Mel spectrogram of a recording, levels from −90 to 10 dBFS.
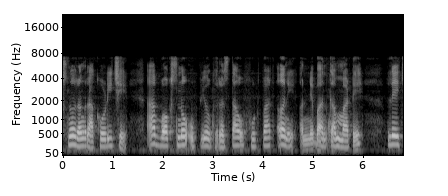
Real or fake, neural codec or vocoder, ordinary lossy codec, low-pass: fake; vocoder, 44.1 kHz, 128 mel bands every 256 samples, BigVGAN v2; none; 7.2 kHz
